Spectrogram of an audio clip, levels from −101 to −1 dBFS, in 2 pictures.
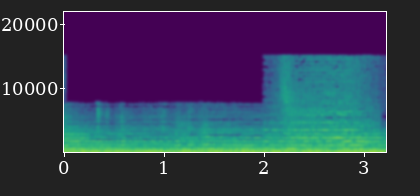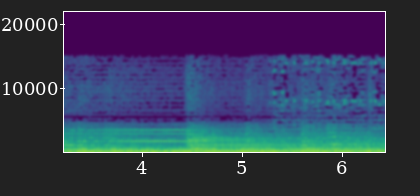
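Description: From 0 to 2.0 s, the adaptive stream starts at a low bitrate. Nothing sounds above 7.9 kHz. Then quality jumps abruptly, with no gap.

From 3.16 to 6.43 s, a channel delay causes comb filtering. One channel lags roughly a tenth of a millisecond. Summing cancels near 5 kHz, sounding hollow.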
